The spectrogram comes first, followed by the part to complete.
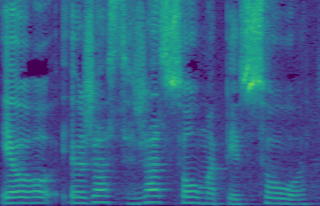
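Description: A woman from France speaks slowly and deliberately, with a slight French accent. She sets off single words and checks in with the listener as she explains. Faint noise sits under the recording. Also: mid-range voice, fairly even intonation. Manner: measured, stresses single words, often ends with "tá?". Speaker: interview guest. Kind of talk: casual interview conversation.

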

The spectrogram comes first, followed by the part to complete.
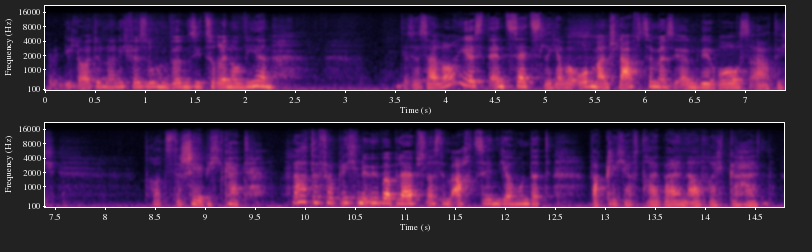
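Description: A woman's voice: medium pitch, brisk, close to an everyday voice. An actress playing a composed, direct woman novelist in a German radio drama, articulate and dryly matter-of-fact. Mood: dryly conversational.

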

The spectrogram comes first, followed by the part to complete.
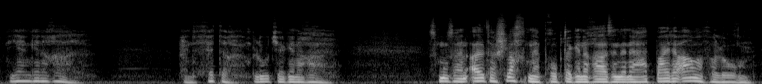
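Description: An actor playing a weary, haunted ex-soldier in a 1940s radio drama, pleading and obsessively repeating himself. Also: male voice, mid-range voice, mellow, husky, no room sound. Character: weary, haunted ex-soldier back from war, insistent.

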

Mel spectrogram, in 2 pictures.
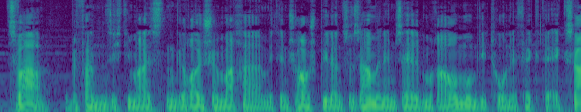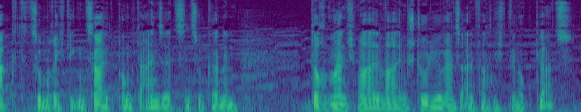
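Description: Deep male narrator, radio documentary script read, studio sound, bit of music behind. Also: fairly quick.

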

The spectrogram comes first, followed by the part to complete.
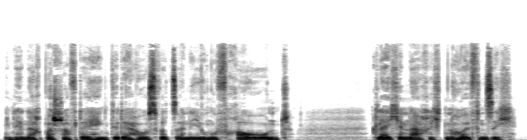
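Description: A woman's voice: very deep voice, fairly even intonation, moderate pace, no echo, studio quality. A woman reading a reflective first-person narration for a radio drama. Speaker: reader in a radio documentary drama. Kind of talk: scripted narration.

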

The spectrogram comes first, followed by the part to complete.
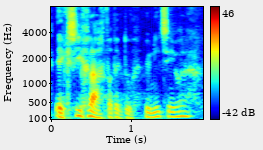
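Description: An actor playing a cowardly, superstitious manservant in an old radio drama, fretful, excitable and comic. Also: male voice, medium pitch, fast talker, close to an everyday voice. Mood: nervous grumbling. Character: cowardly superstitious manservant, jittery, grumbling, invoking saints. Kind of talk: old radio play acting. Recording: faintly noisy old radio recording.

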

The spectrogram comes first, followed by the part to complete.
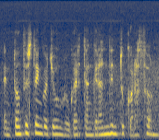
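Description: An actress playing a passionate, yearning wife in a 1970s radio drama, fervent and theatrical, with a Castilian Spanish accent. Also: female voice, lowish voice, steady tone, a little fast, natural voice. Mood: astonished. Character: passionate, yearning doctor's wife, torn then resolute. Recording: muffled, slightly noisy 1970s radio recording.

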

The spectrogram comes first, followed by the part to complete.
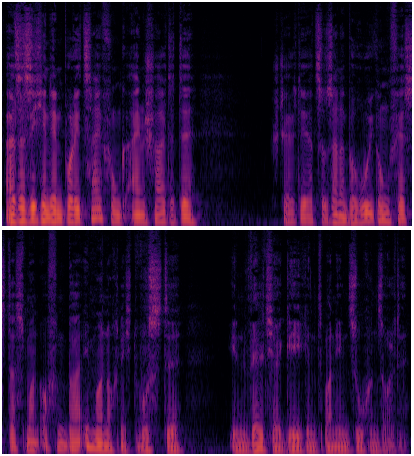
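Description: A man with a very low voice narrates a vintage German radio play. He tells the story in measured, sober, scripted sentences. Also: a little mellow, breathy edge.

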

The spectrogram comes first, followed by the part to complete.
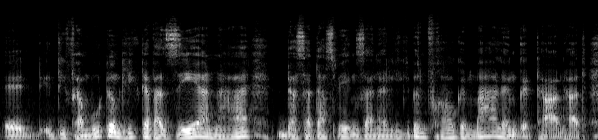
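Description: Low husky gentleman schemer, fussy, apologetic, wordy, comedy radio play. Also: lively intonation, moderate pace, full character voice. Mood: hesitant, explaining. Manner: hesitant, florid and formal. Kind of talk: satirical radio play acting.

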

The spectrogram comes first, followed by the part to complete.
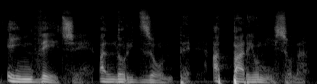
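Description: Coaxing young storyteller, lively and husky. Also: male voice, on the low side, measured pace. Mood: absorbed storytelling. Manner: coaxing, colloquial, imaginative. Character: young man soothing a distressed woman with invented stories. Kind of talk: Italian radio drama acting.

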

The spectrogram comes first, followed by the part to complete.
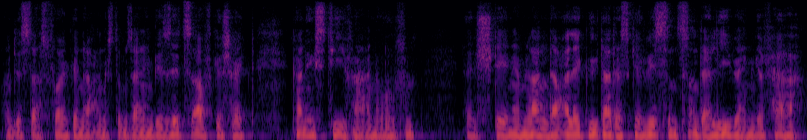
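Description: An earnest, idealistic doctor-secretary in a 1960s radio play. His voice is very low and husky. He declaims solemnly in formal, measured language. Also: level tone, darkish tone. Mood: grave indignation.

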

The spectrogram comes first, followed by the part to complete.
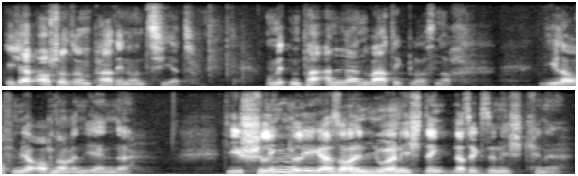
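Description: An actor playing a self-important, threatening snoop and informer in a German radio play. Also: male voice, medium pitch, very animated, normal speed, darkish tone, natural voice. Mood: boastful. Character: pompous, snooping, threatening male braggart and informer.

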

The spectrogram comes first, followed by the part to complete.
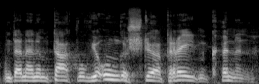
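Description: A woman's voice: lowish voice, brisk, darkish tone, close to an everyday voice. A woman playing a proud, chatty middle-aged Parisian cook in a 1950s radio play, boastful and motherly. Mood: coaxing. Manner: boastful, theatrical, motherly, flirtatious. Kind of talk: 1950s radio drama acting.

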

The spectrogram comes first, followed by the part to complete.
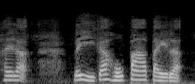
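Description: A woman acts out a middle-aged Cantonese mother from a Hong Kong radio play. Her voice is husky and mid-pitched, and she fusses and nags with constant worry. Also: a little fast, dry recording, close to an everyday voice. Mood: nagging concern. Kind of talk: radio drama acting.

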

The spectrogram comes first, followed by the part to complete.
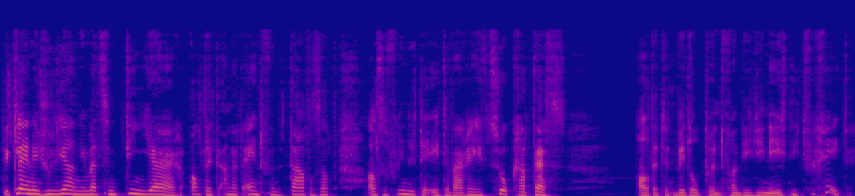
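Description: A woman's voice: mid-range voice, no room sound, close to an everyday voice. A woman in a Dutch radio play acting a bitter, sarcastic wife who needles her husband in a theatrical, storytelling way.

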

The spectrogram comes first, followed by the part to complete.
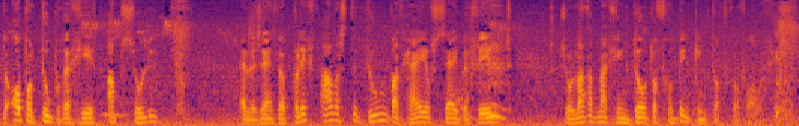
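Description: A man's voice: mid-range voice, moderate pace, noisy background, natural voice. A man playing a pedantic, obedient court official in a science fiction radio play, speaking formally and ceremoniously. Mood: solemn. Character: pedantic, obedient male court official, explaining strict protocol.

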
